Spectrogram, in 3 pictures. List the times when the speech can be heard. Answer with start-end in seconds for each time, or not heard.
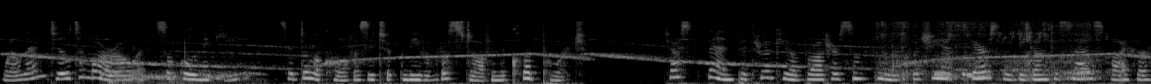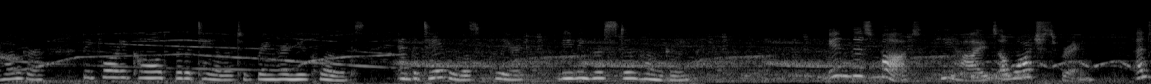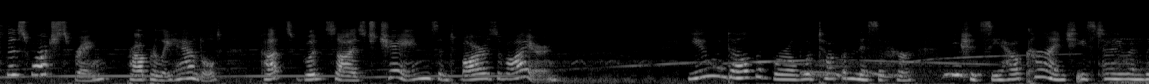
0.0-5.8, 6.7-18.6, 19.8-28.6, 29.9-34.4.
